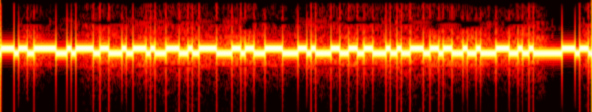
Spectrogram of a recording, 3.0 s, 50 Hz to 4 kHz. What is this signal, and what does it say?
RTTY, about 45.45 baud. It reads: TECHNOLOGICAL,
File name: fsk170 / USS-New-Jersey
